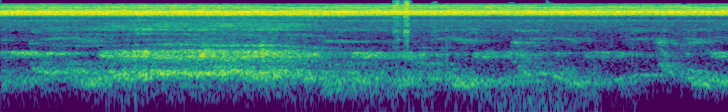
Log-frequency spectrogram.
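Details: Howler monkeys in the hot, humid Ecuadorian Amazon, heard from a canoe, give a deep, rolling, breathy roar that swells and fades over a steady insect hum; their howls carry up to a mile.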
